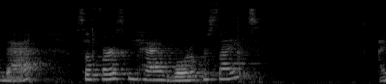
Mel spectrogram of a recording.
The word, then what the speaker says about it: rhodochrosite: So first we have rhodochrosite.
